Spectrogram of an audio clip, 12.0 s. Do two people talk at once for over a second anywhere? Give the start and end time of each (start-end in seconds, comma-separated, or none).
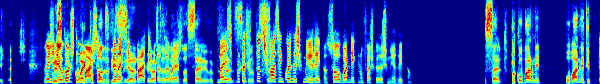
1.0-3.6, 4.3-5.5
